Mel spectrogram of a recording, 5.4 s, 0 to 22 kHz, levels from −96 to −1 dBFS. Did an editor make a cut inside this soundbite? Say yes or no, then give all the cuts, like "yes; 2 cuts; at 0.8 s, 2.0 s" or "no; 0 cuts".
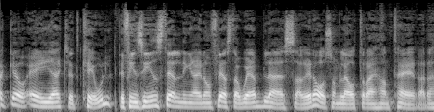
yes; 1 cut; at 1.4 s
